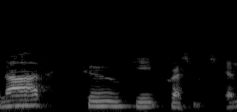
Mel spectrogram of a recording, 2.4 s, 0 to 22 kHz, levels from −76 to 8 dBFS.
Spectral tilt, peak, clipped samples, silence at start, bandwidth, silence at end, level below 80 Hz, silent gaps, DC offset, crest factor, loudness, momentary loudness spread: -3 dB/octave; -18 dBFS; under 0.1%; 0 s; 3.8 kHz; 0 s; -76 dBFS; 0.65-0.82 s; under 0.1%; 18 dB; -37 LUFS; 21 LU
